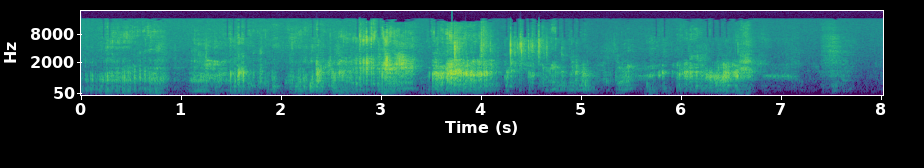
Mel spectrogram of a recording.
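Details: An adult female English Bulldog gives rough, throaty growls and grumbles in rising and falling bursts while playfully roughhousing her puppy on a play mat.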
